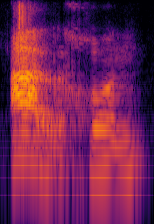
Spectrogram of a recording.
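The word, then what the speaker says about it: ἄρχων: Y arjon, atención, es barítono. Tiene el acento en la penúltima.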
